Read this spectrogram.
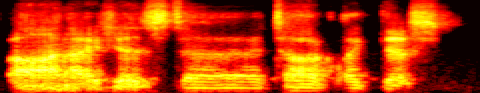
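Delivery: rasping near-whisper, low and slow; damaged voice. Retold or imitated. Dean explaining his injury in his damaged voice. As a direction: push the words through a crushed larynx. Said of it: "And so he just goes ... talk like like this".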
